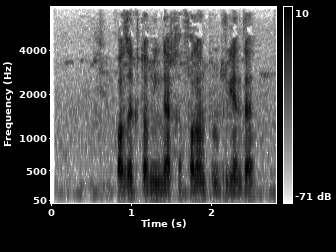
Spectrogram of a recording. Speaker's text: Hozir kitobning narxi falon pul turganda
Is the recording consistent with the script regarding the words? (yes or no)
yes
